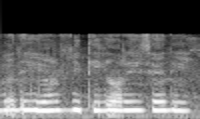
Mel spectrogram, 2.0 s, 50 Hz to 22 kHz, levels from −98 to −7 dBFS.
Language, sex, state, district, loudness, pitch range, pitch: Chakma, female, Tripura, West Tripura, -11 LUFS, 270-280 Hz, 275 Hz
